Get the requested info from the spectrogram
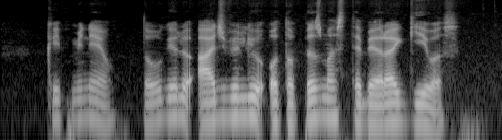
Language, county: Lithuanian, Vilnius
